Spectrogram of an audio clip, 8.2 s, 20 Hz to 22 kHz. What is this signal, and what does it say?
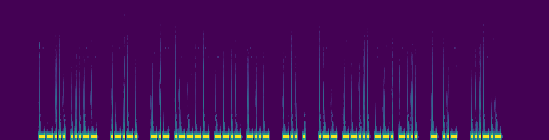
Morse code, heard as a keyed tone, about 37 wpm, 700 Hz. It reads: 73 <AR> K1QX DE W7GB TU <SK>
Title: K1USN SST QSO Practice 40wpm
